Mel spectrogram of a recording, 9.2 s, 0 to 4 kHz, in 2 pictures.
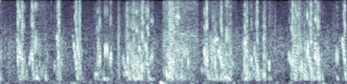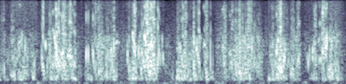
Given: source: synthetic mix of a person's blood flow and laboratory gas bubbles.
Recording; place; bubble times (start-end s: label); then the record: Doppler ultrasound of blood flow; subclavian vein
0.00-0.05 s: bubbles
0.20-0.67 s: bubbles
0.70-0.84 s: bubbles
0.96-1.16 s: bubbles
1.24-1.53 s: bubbles
1.55-2.11 s: bubbles
2.17-3.15 s: bubbles
3.20-3.66 s: bubbles
3.81-4.36 s: bubbles
4.46-5.15 s: bubbles
5.17-5.71 s: bubbles
5.75-6.23 s: bubbles
6.29-6.84 s: bubbles
6.91-7.50 s: bubbles
7.57-8.17 s: bubbles
8.21-8.66 s: bubbles
8.69-9.22 s: bubbles
From the record:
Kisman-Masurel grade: 444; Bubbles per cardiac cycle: continuous sound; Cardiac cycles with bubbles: 100%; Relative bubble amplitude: maximal (0.775 to 0.999); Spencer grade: 4 (maximum detectable bubble signal sounding continuously throughout systole and diastole of every cardiac period, and overriding the amplitude of the normal cardiac signals); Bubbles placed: anywhere in the cardiac cycle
